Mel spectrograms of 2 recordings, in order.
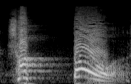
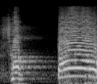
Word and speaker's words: শক্ত: শক্ত, শক্ত বলা যাবে না, বলতে হবে শক্ত, ওকার উচ্চারণ করতে হবে।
